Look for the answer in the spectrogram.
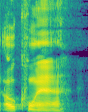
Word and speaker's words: Aucoin: My name is Kevin Aucoin, and it is spelled A-U-C-O-I-N, for those of you who aren't from South Louisiana.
